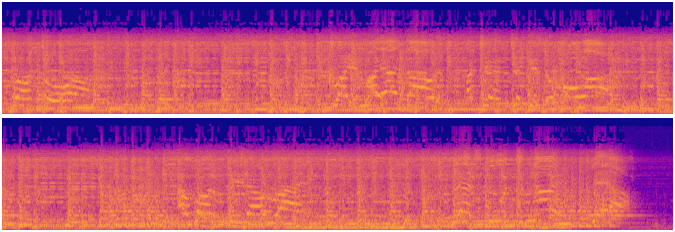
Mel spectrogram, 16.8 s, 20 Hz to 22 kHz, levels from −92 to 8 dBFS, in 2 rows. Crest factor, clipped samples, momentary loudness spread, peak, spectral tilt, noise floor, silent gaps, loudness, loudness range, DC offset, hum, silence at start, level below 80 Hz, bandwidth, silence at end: 12 dB; under 0.1%; 3 LU; 0 dBFS; -3.5 dB/octave; -37 dBFS; none; -12 LUFS; 1 LU; under 0.1%; none; 0 s; -42 dBFS; 16 kHz; 0.2 s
